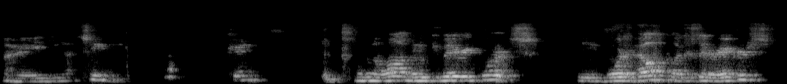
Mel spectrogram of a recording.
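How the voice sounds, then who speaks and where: Male committee chair, brisk agenda calls, higher voice, far off in an echoey chamber. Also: a little mellow. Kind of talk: chairing a formal meeting. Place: county legislature meeting room. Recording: dull, echoey chamber audio from a distant mic.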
